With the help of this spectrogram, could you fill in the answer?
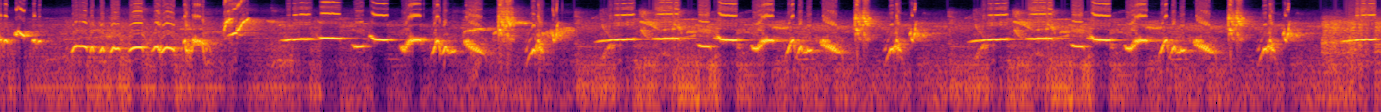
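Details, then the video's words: White-rumped shama song for building fighting spirit and emotion: a whistled phrase with mid-pitched slurs and sharp high clicks, repeated roughly every three seconds in a steady cycle. "Special murai batu untuk naikkan fighter,dan Emosi"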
